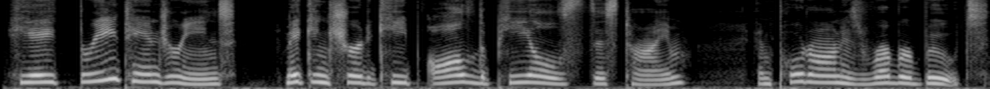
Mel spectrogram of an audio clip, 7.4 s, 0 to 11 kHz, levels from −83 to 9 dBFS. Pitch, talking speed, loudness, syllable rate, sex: 235 Hz, 155 wpm, -18 LUFS, 4.0 syllables/s, female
